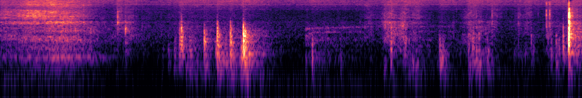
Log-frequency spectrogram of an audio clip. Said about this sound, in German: Ja, hier ist am meisten. Ich will nicht allzu viel hin und her blättern.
